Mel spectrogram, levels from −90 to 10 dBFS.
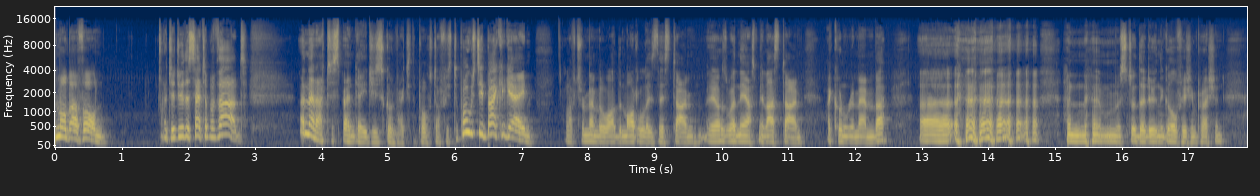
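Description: No faults can be heard anywhere in the clip.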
